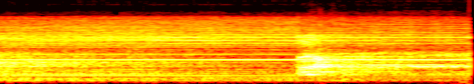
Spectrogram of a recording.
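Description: Live black metal band in a break in the playing: one guitar note rings on as a steady, unbroken high tone. About one and a half seconds in comes a short screamed cry from the vocalist.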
